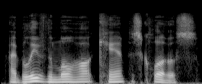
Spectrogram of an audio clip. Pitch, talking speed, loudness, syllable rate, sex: 115 Hz, 205 wpm, -17 LUFS, 6.0 syllables/s, male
